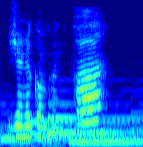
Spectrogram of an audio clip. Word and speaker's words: je ne comprends pas: And the way we pronounce this sentence is je ne comprends pas. Now, the reason you do not pronounce these letters because there is no E at it, like at the end.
